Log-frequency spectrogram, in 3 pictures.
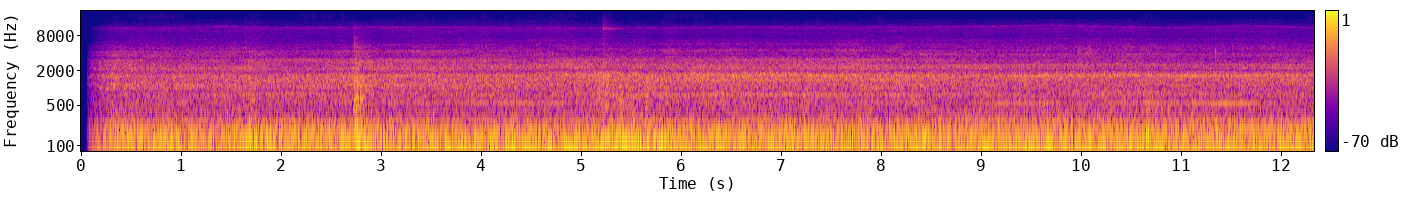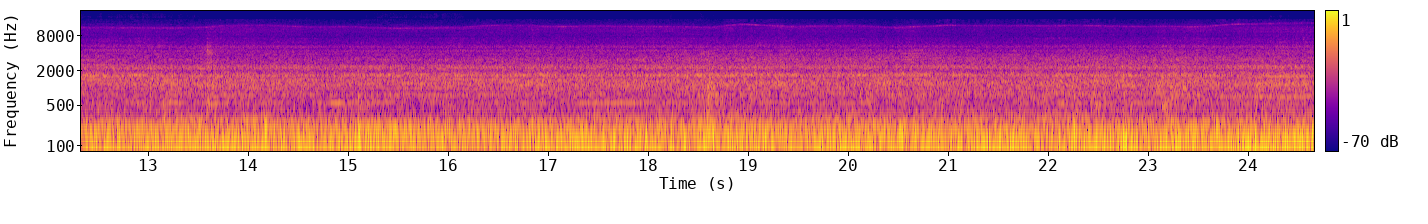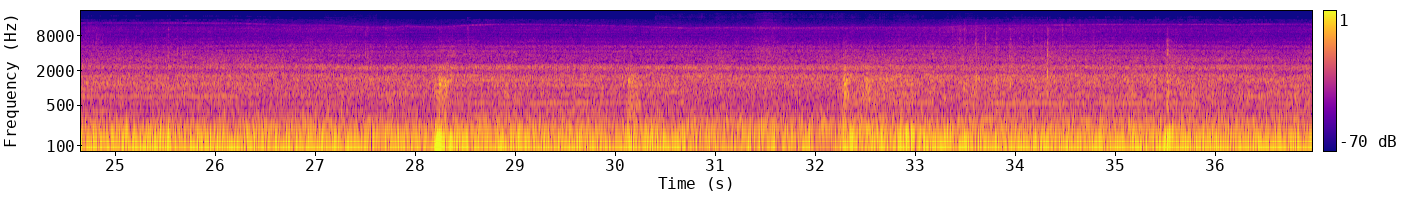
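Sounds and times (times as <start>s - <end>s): excavator diesel engine running: 0.1s - 36.9s.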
